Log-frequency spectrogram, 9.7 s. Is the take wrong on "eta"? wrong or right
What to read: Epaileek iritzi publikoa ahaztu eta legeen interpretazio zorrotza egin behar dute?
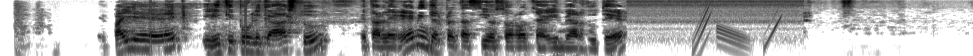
right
